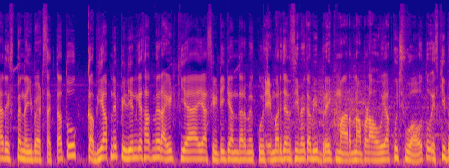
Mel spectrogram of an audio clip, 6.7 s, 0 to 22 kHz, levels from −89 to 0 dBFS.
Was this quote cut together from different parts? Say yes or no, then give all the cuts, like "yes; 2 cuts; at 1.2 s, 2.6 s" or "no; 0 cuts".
yes; 1 cut; at 4.0 s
